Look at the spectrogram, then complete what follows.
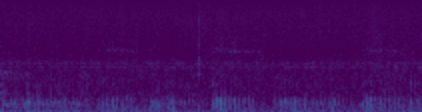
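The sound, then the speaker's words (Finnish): A cat purrs steadily, a low rumbling drone pulsing in a continuous rhythm with no voices over it. “Se on kyllä yksi maailman rauhoittavimpia ääniä.”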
